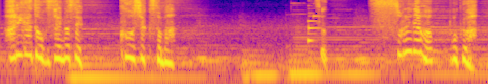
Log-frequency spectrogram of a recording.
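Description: A man's voice: very high-pitched, sing-song, moderate pace, a little mellow, faint music behind. An actor playing a timid, flustered young male prisoner in a game, hesitant, stammering and apologetic. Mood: nervous. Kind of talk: game voice acting.

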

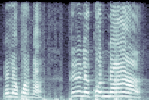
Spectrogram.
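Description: A woman's voice: high-pitched, fast talker, bright, forceful tone, a little hiss or hum. A woman playing an exasperated wife scolding her drunk husband in a comedy skit, nagging with repeated rhetorical questions.

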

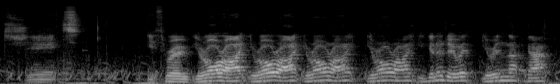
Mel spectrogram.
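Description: A hoarse man in his thirties doing live, blunt, sweary commentary while streaming a game from a desk indoors. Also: fairly high pitch, normal speed, faint music behind. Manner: blunt, sweary, rambling banter.

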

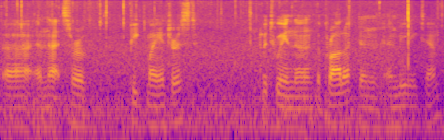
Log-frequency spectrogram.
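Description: A man with a low voice talks through how he found the business in a measured, matter-of-fact way. He is set back from the mic outdoors, with loud noise behind him. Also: level tone, distant mic. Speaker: new company owner. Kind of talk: casual fireside chat. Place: outdoors by a campfire in woods.

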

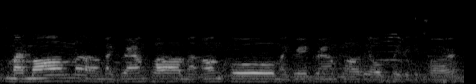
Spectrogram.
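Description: A man's voice: mid-range voice, flat delivery, moderate pace, far from the mic, over loud music. A young man, a guitarist, chatting casually and a little hesitantly as an interview guest. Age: young adult. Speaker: band guitarist being interviewed. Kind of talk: casual chat. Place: outdoor terrace by a beach. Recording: noisy outdoor recording, off mic.

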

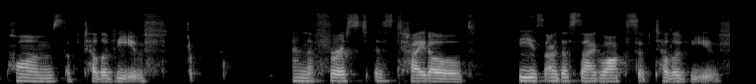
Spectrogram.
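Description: A woman poet reading her own poems on a video call in a soft, measured way, with short spoken asides between them. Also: sits low.

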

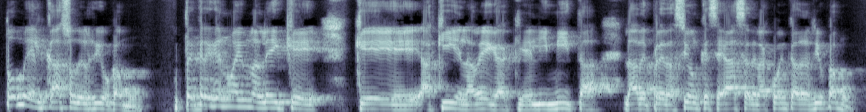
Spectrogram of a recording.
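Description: A man's voice: normal speed, vocal fry, echoey room. A Dominican man in his fifties, speaking Spanish with a Dominican accent as a political guest in a seated interview, arguing emphatically in a living room. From Dominican Republic. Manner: emphatic, gesturing, rising in pitch when stressing points.

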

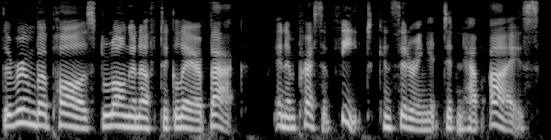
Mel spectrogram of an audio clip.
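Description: A woman reading fan fiction aloud as an expressive, scripted story narration. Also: lowish voice, moderate pace, no room sound, studio quality.

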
